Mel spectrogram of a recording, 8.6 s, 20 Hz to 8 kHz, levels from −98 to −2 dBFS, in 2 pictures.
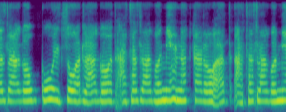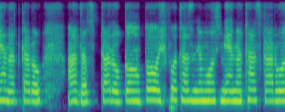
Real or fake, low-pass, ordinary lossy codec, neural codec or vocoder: fake; 7.2 kHz; none; codec, 44.1 kHz, 2.6 kbps, SNAC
